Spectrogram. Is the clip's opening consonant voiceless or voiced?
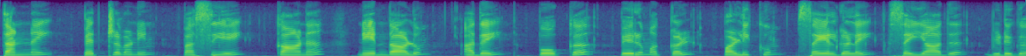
voiceless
